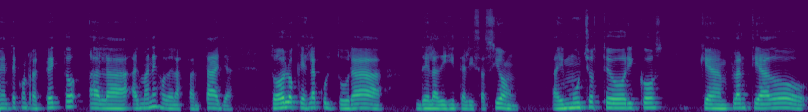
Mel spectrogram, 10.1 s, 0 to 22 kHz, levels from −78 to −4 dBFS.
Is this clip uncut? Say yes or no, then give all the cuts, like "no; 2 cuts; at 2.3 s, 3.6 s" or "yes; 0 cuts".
yes; 0 cuts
